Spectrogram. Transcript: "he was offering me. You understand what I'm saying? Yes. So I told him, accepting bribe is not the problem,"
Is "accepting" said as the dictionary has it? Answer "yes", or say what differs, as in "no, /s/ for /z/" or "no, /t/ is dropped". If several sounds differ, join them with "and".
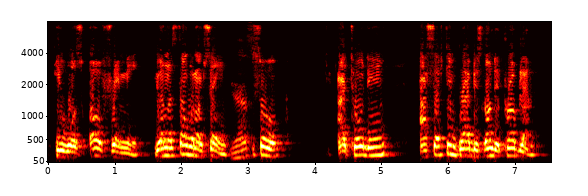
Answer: no, /k/ is dropped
